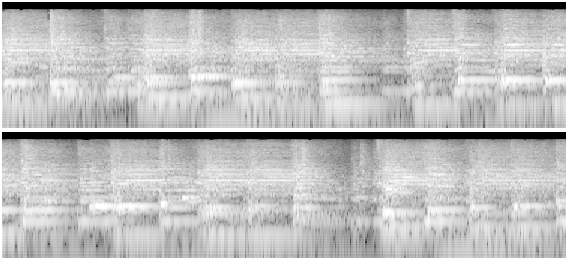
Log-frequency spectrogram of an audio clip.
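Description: Upbeat instrumental background music: a steady run of short repeated notes over a bass line.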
